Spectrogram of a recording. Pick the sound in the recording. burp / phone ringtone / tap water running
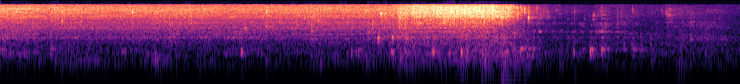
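tap water running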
